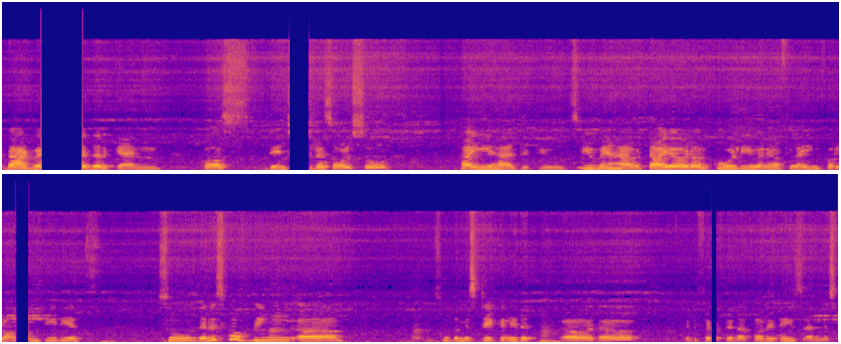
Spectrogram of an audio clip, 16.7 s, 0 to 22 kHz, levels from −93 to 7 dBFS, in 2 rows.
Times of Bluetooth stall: 0.40-0.81, 2.88-3.08, 8.51-8.65, 15.47-15.53

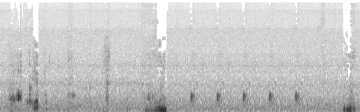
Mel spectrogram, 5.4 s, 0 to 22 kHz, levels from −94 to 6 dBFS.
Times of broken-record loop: 3.01-4.74

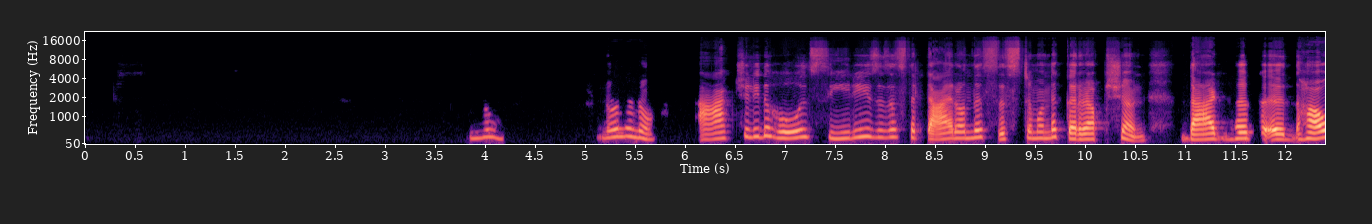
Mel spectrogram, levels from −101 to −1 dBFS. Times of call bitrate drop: 6.82-12.40

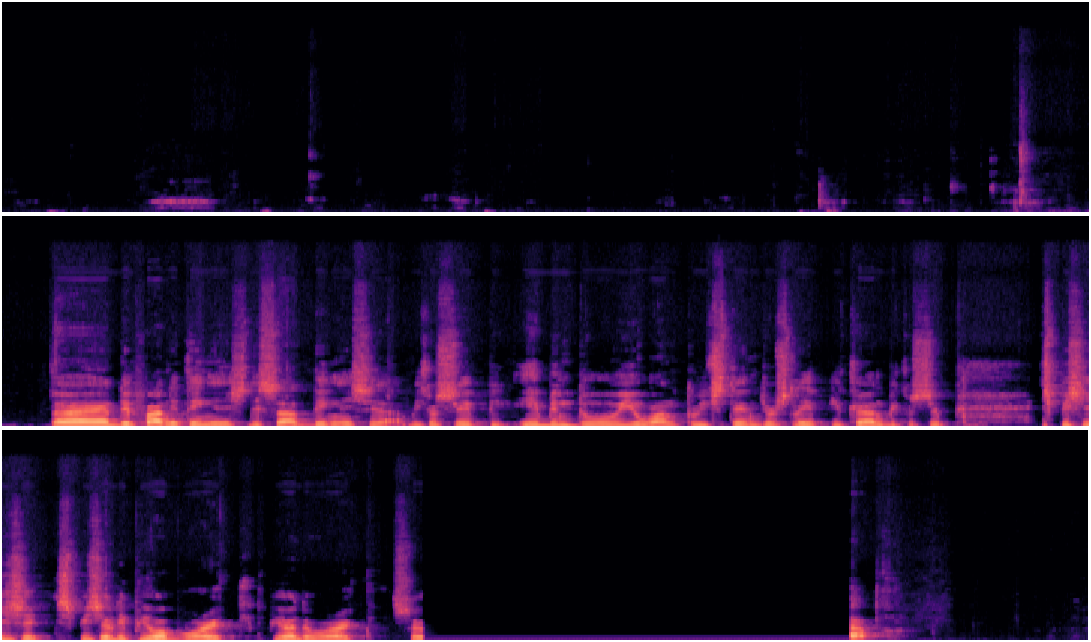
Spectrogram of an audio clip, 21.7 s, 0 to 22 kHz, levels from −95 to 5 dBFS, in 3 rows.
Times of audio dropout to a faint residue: 17.30-20.14

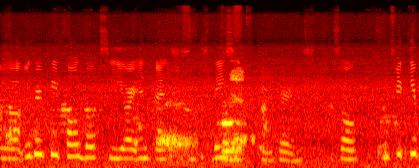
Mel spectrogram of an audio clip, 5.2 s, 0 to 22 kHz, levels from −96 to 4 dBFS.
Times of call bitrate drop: none

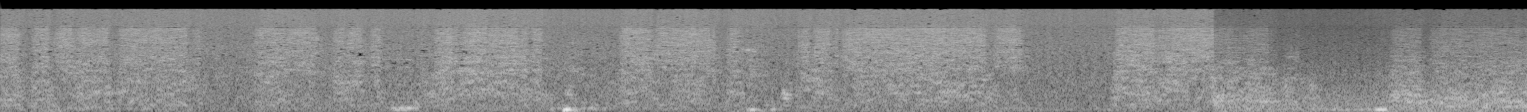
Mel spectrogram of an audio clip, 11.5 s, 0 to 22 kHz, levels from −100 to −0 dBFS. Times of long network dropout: none

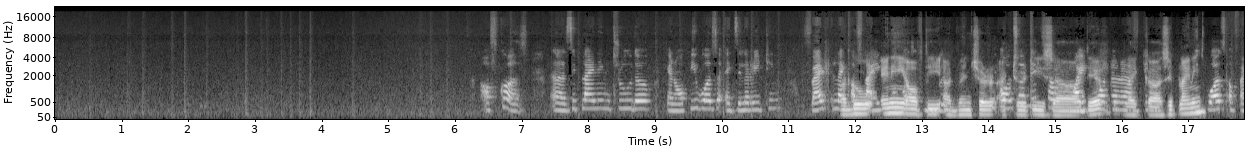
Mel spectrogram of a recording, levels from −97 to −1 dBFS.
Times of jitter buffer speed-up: none

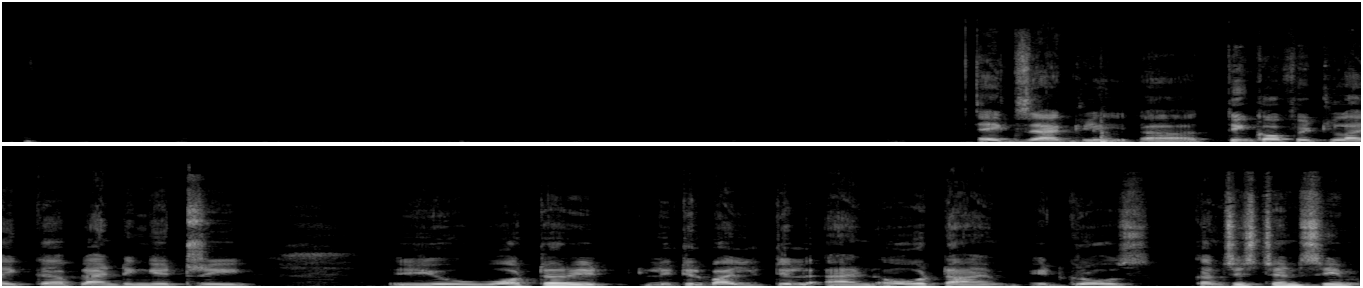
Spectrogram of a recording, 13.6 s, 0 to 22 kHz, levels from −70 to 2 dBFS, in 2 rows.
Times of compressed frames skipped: none

